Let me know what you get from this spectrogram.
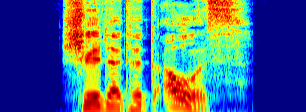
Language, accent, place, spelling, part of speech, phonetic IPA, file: German, Germany, Berlin, schildertet aus, verb, [ˌʃɪldɐtət ˈaʊ̯s], De-schildertet aus.ogg
- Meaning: inflection of ausschildern: 1. second-person plural preterite 2. second-person plural subjunctive II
